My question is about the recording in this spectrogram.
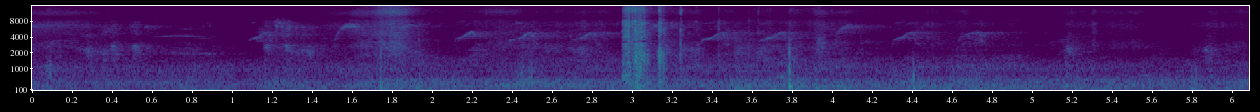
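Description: A small bird chirps over and over in short, high notes, a couple of times a second, while footsteps crunch on a dry dirt trail with fallen leaves, one step loud about halfway through.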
